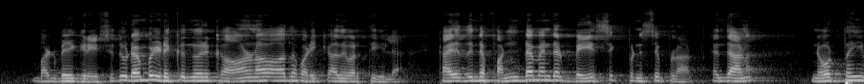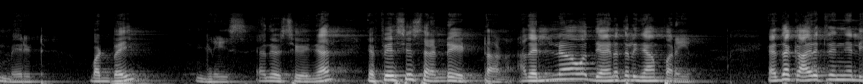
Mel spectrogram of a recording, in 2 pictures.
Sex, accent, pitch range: male, Indian, 140-195 Hz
